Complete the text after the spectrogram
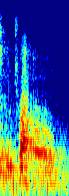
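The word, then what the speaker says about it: lutrao (λυτρόω): One is lutrao, that's how that's pronounced, to release on receipt of a ransom.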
